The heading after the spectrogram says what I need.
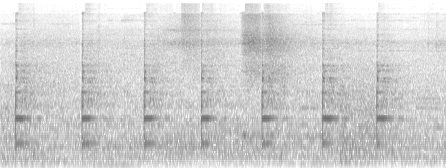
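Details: Hyundai Tucson front suspension: sharp metallic clacks about twice a second as a worn shock absorber with play is pumped by hand; fixed by replacing the shock absorber and strut mount.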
